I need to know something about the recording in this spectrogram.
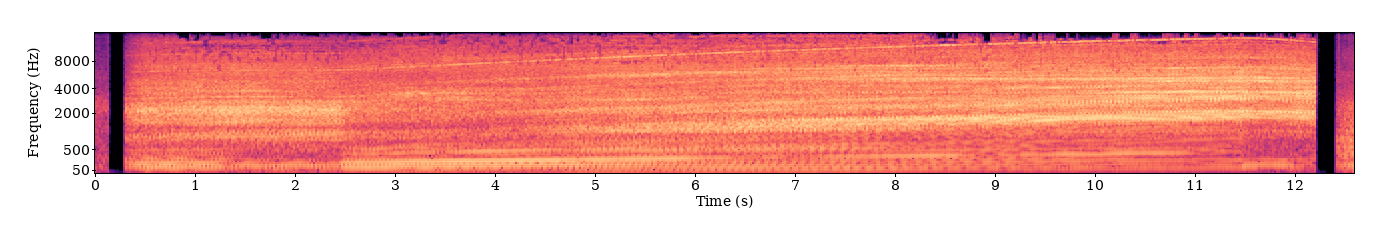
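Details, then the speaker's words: BMW E31 840ci with M62 V8 after a manual swap and new 2.5-inch X-pipe exhaust, on a dyno. One smooth rising howl from low revs to the top, no misfires or knocks; normal full-throttle pull. "Now we're about to do a third run. See what it sounds like. Man, that sounds good. Sounds really good."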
